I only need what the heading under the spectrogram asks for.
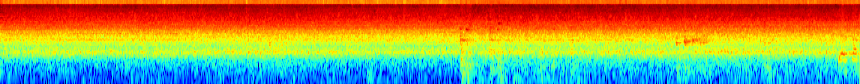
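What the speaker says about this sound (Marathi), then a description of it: "जास्त तेल नाही याच्यामध्ये, नुसती जस्ट फ्राय करून घ्यायचं एकदम" Vegetables fry in a pan with very little oil, giving a steady loud broadband hiss and sizzle throughout, with a few brief scrapes or clinks partway through.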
